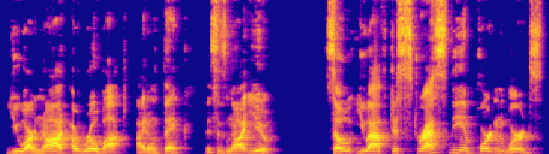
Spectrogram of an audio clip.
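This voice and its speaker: A man teaching an online English test lesson, speaking clearly and deliberately and exaggerating rising intonation to demonstrate. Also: a little high.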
